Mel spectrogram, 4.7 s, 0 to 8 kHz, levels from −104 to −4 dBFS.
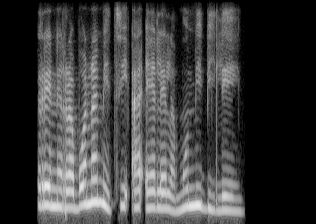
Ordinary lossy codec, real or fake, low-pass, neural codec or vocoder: Opus, 32 kbps; real; 7.2 kHz; none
